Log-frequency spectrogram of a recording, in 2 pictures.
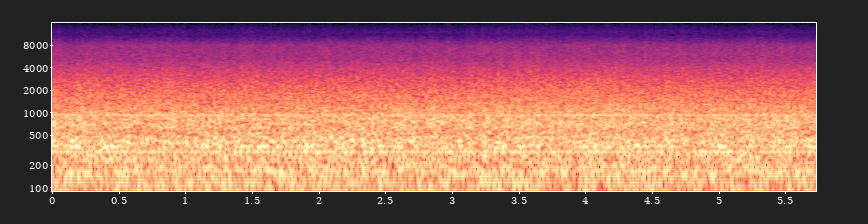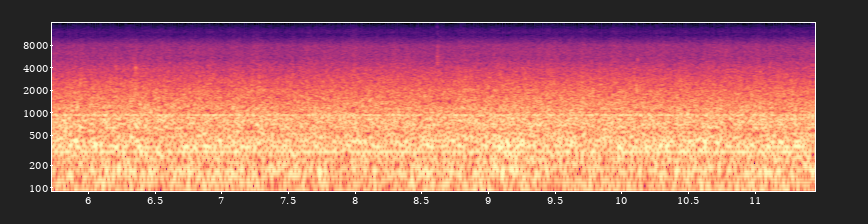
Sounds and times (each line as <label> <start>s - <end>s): flowing water in canals, rivers 0.1s - 11.4s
